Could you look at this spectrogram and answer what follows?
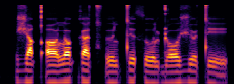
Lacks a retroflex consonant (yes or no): no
